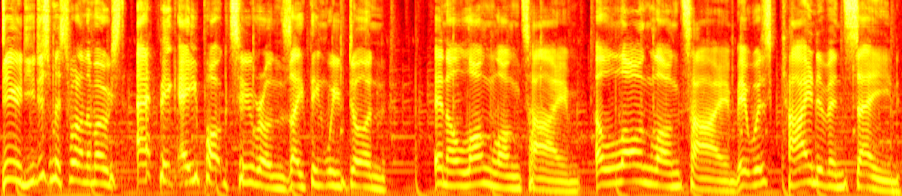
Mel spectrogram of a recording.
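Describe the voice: Music plays behind a man with a British accent whose high voice makes very wide pitch swings at very even loudness. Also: moderate pace. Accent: British, drops T sounds.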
